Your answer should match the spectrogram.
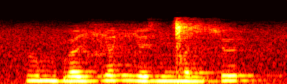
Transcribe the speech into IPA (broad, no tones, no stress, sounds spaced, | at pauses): ɯ m b œ i̯ ɮ ə ɮ ɪ z ŋ͡ǀ ə n s ʏ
